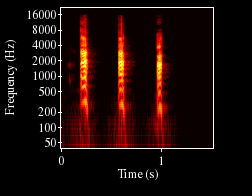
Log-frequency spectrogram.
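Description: Three sharp, abrupt hiccups brought on by hard laughing and crying, in quick succession, evenly spaced about a beat apart, each a short throaty yelp with no talking around them.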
